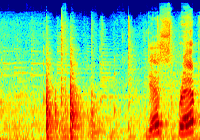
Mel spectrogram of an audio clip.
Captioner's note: knock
